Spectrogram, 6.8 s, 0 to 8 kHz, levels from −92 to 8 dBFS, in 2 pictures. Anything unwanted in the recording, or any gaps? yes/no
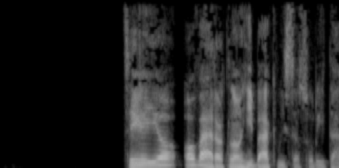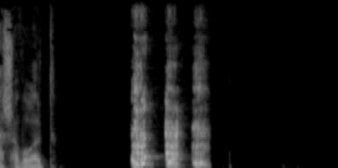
yes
